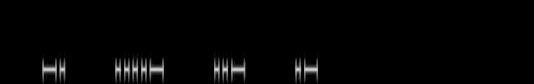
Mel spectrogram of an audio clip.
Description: Morse code, heard as a keyed tone, about 27 wpm, spaced as for 13 wpm, 700 Hz. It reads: N4UA
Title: USA Call Signs - 4 Characters - 4x Character Spacing - 28wpm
